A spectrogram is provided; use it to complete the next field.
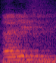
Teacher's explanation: فالألف لا تمد أبدا، فننطقها بهذه الكيفية ألف ونكسر اللام، لا نقول ألف ألف ألف ألف ألف ألف.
